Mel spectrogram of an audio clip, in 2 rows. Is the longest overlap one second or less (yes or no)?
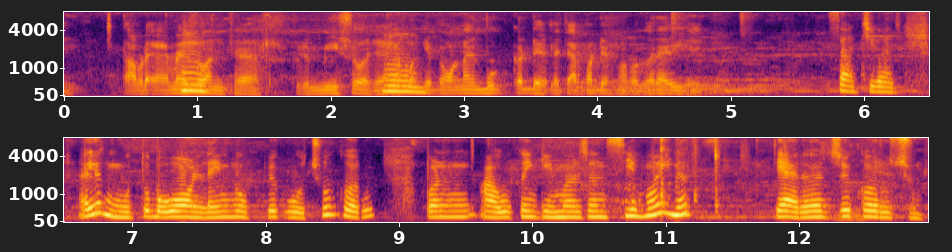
yes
